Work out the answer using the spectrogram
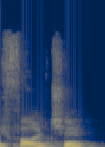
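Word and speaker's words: Fáilte: Et par-dessus, on a mis une grille et on a écrit Bienvenue en gaélique donc ça se dit falche », ça s'écrit Falte, ça ne se prononce absolument pas comme ça s'écrit.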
